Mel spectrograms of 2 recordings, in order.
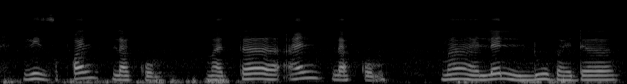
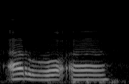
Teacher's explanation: Okey, kalau kita translate ataupun ni dalam bahasa Melayu, idgham bila gunnah memasukkan tanpa dengung. Nun mati dan tanwin bertemu dengan huruf lam dan ra, kita masukkan dia tanpa dengung.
